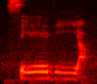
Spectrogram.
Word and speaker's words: sedia: tiny bit harder because it has two vowels one after the other, which is sedia. There's nothing weird about them, you just pronounce the two vowels one after the other as they come.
